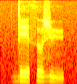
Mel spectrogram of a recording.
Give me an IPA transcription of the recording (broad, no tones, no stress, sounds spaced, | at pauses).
d e θ ɵ z y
